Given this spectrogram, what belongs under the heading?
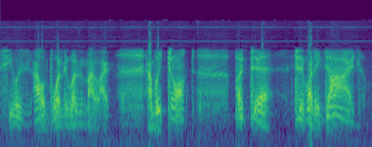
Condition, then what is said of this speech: Throat cancer. It does not hurt me to talk.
